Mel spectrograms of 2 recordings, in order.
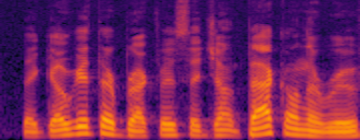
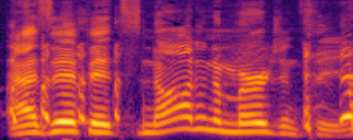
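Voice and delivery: loud, high, amused exclaiming; incredulous, laughing and raised voice; laughing mock outrage; 7 semitones higher, 9 dB louder than usual. Real, not acted. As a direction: protest loudly through laughter. Mock outrage at the calm warning.

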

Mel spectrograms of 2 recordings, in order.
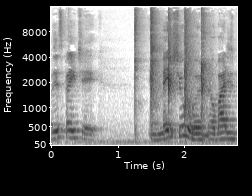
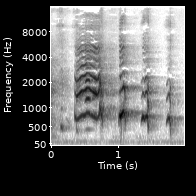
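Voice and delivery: very loud, high squeal of laughter; shrieking laugh; 16 dB louder than usual. Real, not acted. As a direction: lose it completely laughing. Cracks up telling the story.

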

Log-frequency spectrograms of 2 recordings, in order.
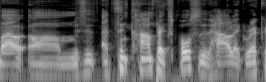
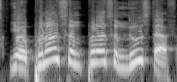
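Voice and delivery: higher, louder mock demand; pitched-up, loud retold complaint; retold older dude; 8 semitones higher, 5 dB louder than usual. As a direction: imitate a pushy guy demanding. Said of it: "this dude, older than I am, goes".

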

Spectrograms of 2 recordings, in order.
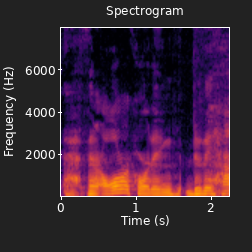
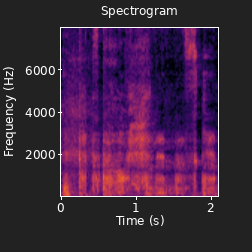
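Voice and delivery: breathless killer whisper; creepy whisper; 15 dB quieter than usual. Retold or imitated. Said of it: "the guy from The Silence of the Lambs".

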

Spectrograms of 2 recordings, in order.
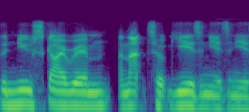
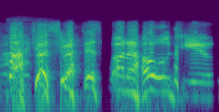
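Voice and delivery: high-pitched, loud fangirl squeal with laughter; excited fan squeal; 11 semitones higher, 5 dB louder than usual. Pretend. Squealing fan meeting Khadgar.

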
